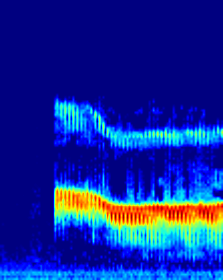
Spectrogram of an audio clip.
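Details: After a brief quiet moment, a Belgian canary of the campainha type begins a sustained high rolling trill, steady and ringing, slipping slightly lower in pitch and continuing without a break.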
